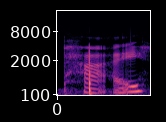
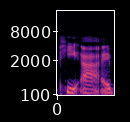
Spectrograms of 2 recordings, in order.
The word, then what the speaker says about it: pi: All these circle formulas use this symbol that looks like this, and it's pronounced pi. It's spelled P-I, pronounced pi, like the pie that you eat, right?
